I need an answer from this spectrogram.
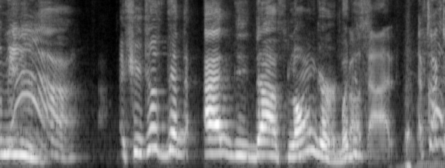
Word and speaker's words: Adidas: My shoes, they're Adidas.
